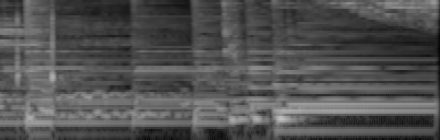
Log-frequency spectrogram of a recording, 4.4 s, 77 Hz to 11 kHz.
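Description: Instrumental music: acoustic guitar playing with sharp hits from a Roland HandSonic 10 electronic hand-percussion pad. About three seconds in, a held chord starts and rings on.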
